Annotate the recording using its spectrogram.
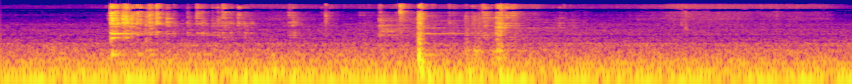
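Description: Steady low rumble of city street traffic. Sharp metallic clinks and a short jingle cut in about half a second in, and again more loudly at about two seconds.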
